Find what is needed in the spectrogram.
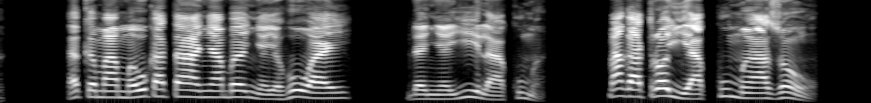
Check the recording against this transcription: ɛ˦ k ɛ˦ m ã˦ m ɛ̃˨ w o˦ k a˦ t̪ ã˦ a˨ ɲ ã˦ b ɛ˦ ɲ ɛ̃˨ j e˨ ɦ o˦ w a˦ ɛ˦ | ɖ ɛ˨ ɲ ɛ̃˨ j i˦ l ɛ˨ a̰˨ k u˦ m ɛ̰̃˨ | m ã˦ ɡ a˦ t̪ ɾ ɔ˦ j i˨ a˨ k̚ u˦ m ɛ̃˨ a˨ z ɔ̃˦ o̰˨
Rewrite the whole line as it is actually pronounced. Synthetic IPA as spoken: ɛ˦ k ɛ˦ m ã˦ m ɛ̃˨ w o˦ k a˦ t̪ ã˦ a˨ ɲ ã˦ b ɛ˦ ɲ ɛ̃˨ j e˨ ɦ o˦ w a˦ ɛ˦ | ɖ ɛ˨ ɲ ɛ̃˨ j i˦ l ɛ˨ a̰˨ k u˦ m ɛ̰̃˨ | m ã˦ ɡ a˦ t̪ ɾ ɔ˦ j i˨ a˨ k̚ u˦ m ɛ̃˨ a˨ z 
